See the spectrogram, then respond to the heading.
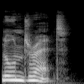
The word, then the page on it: launderette: British English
